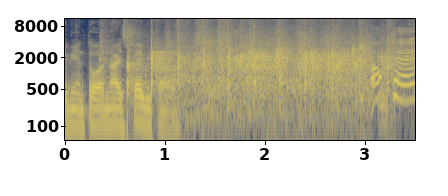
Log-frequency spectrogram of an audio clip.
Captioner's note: applause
